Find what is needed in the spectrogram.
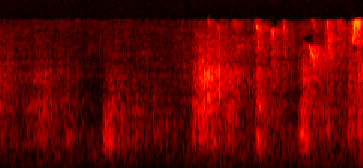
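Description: A few faint scuffing footsteps on a cave floor, a radio-drama sound effect: one scuff a little under a second in, then a short run of them in the second half.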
